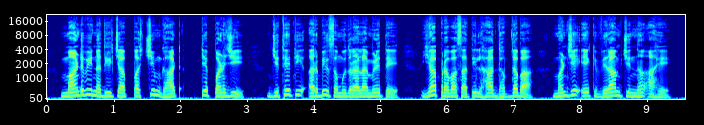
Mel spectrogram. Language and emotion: Marathi, neutral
